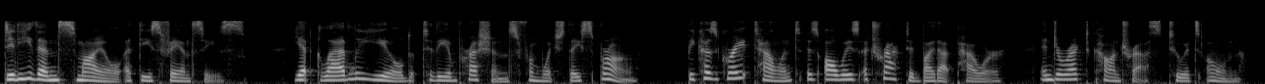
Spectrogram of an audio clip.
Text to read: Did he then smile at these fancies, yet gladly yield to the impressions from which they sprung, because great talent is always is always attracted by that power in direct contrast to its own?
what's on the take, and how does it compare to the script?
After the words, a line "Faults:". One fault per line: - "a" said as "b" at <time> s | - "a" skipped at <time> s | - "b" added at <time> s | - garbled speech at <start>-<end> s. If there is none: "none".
Did he then smile at these fancies, yet gladly yield to the impressions from which they sprung, because great talent is always attracted by that power in direct contrast to its own?
Faults:
- "is always" skipped at 8.6 s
